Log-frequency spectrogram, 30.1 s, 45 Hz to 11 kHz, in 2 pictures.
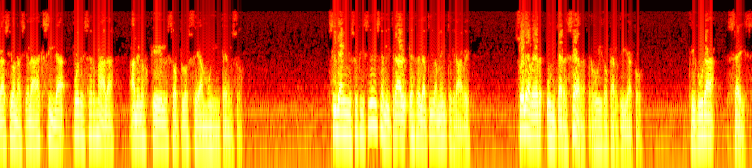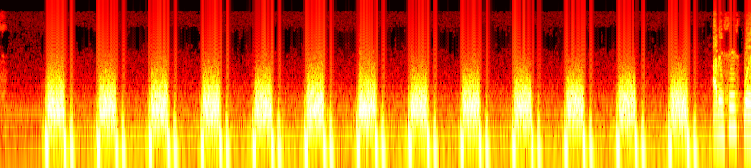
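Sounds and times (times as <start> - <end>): heartbeat with blowing murmur: 15.9 - 29.2.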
